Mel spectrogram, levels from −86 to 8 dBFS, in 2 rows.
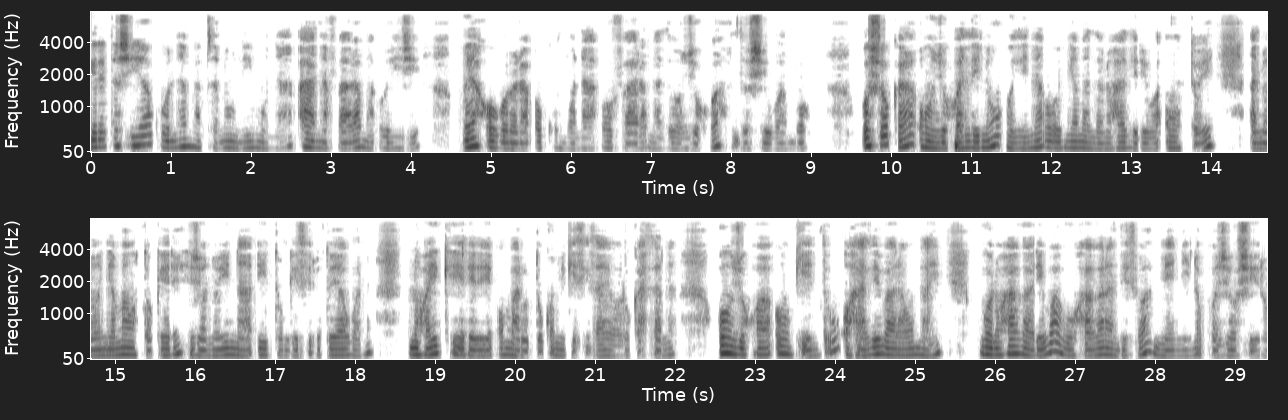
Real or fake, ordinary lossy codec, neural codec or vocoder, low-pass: real; AAC, 32 kbps; none; 7.2 kHz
